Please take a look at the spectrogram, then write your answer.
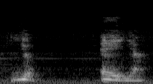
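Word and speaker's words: ella: l l a dou l in Spanish is pronounced y a so if you want to say she sees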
